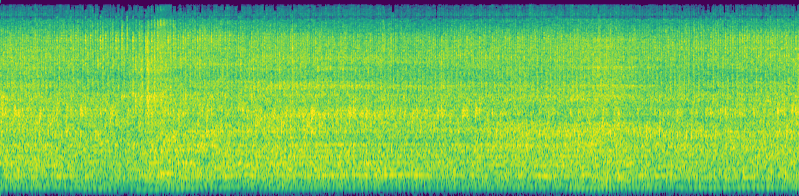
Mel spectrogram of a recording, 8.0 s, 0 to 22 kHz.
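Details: 1994 Ford/New Holland 1715 compact diesel tractor after a frozen clutch was replaced and loose tie rod ends were found, on a test drive: steady, even diesel clatter with no grinding or knocking; the tractor is running normally.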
